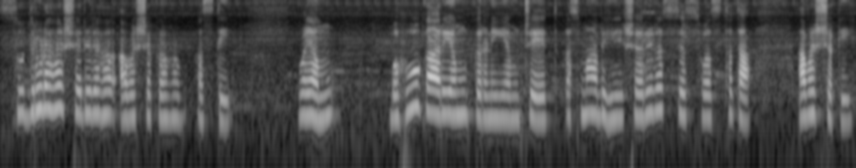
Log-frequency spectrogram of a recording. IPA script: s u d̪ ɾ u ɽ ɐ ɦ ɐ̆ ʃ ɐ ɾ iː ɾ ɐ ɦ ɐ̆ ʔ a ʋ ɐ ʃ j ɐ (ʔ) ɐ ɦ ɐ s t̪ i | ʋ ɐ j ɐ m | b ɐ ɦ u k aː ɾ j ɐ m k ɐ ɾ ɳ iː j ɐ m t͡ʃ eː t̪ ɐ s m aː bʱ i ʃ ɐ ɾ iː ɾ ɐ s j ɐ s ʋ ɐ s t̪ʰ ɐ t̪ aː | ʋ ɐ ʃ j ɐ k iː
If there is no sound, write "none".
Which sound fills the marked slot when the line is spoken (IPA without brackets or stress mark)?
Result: k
